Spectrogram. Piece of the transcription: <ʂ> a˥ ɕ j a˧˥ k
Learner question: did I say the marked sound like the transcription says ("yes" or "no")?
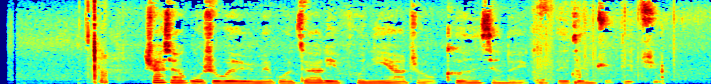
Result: yes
